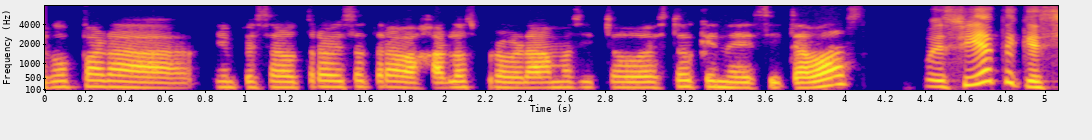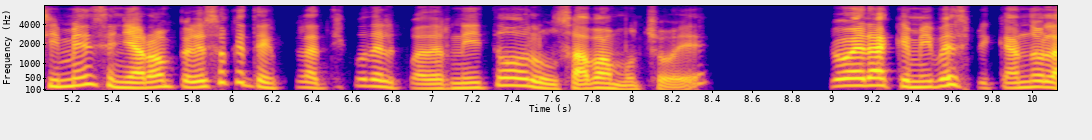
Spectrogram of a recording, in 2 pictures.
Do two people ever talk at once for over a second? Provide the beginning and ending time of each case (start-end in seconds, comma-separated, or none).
none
